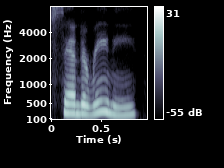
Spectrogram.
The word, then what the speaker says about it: Santorini: Santorini Greek, pronounced Sandorini, officially Thyra, and classic Greek Thera English pronunciation are.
